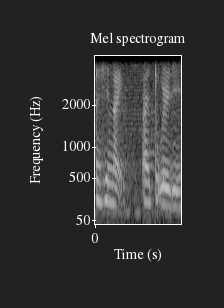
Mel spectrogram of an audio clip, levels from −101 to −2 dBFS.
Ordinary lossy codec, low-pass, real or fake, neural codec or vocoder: none; 3.6 kHz; real; none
